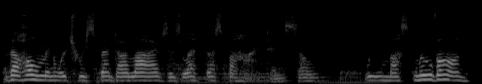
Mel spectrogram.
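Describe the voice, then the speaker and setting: Proud, grandmotherly older woman herbalist acted, lowish voice. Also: close to an everyday voice. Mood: solemn, proud. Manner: measured, folksy, dignified. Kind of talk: video game dialogue.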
